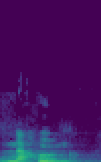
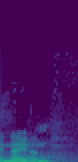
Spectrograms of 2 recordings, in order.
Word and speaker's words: Nahum: A friend of mine who was studying Hebrew at the time once told me, no, it's pronounced Nahum. And I said to him, you pronounce it like that all you like. I'm going to say Nahum.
